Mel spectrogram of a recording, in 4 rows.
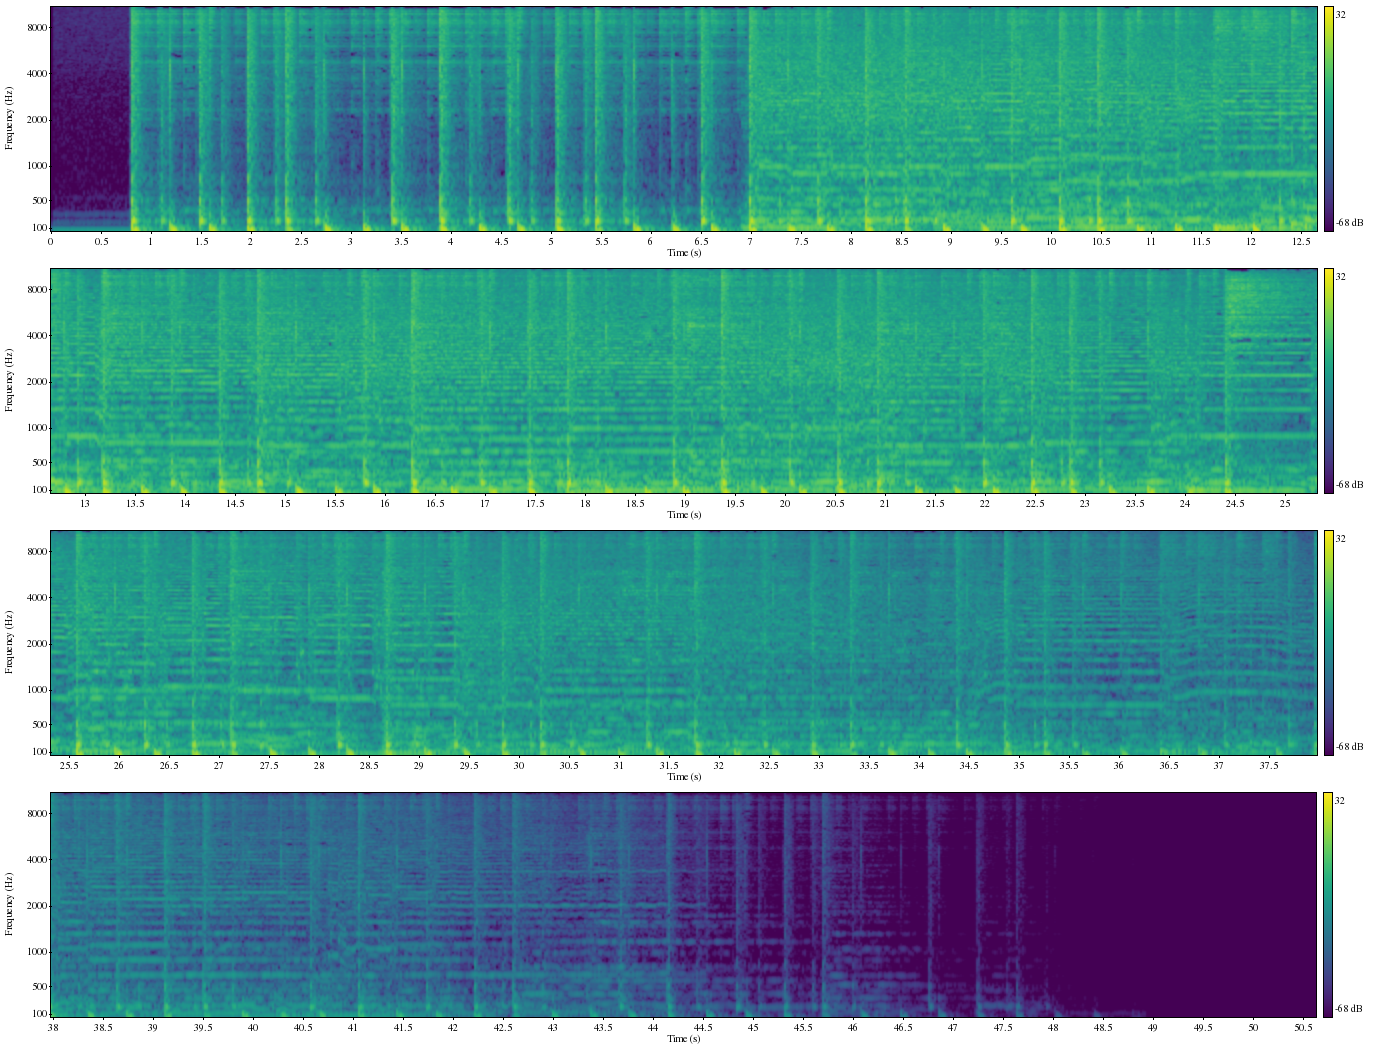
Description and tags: Very cool rhythm with heavy guitar playing in octaves, Played on a Fender Stratocaster through a DigiTech GSP2101 Pro Artist guitar processor. Fun Stuff!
